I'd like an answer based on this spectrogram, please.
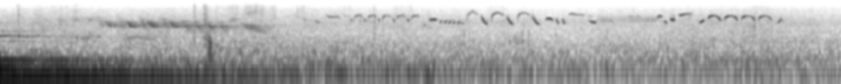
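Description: Background music fading out, then small birds singing: runs of quick, looping high whistles and chirps over a faint outdoor hush.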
